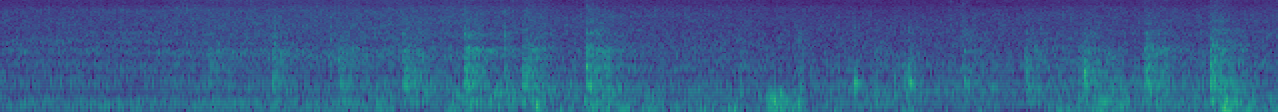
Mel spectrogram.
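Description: A steady low machine hum, with irregular clicks and knocks from about a second and a half in.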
